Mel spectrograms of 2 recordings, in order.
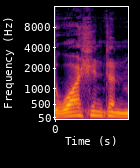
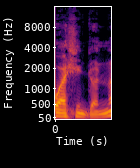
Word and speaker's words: Washington: Si on a mis accent sur accent encore, on va voir que mot Washington, là, accent tombé sur premier syllabe, là.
